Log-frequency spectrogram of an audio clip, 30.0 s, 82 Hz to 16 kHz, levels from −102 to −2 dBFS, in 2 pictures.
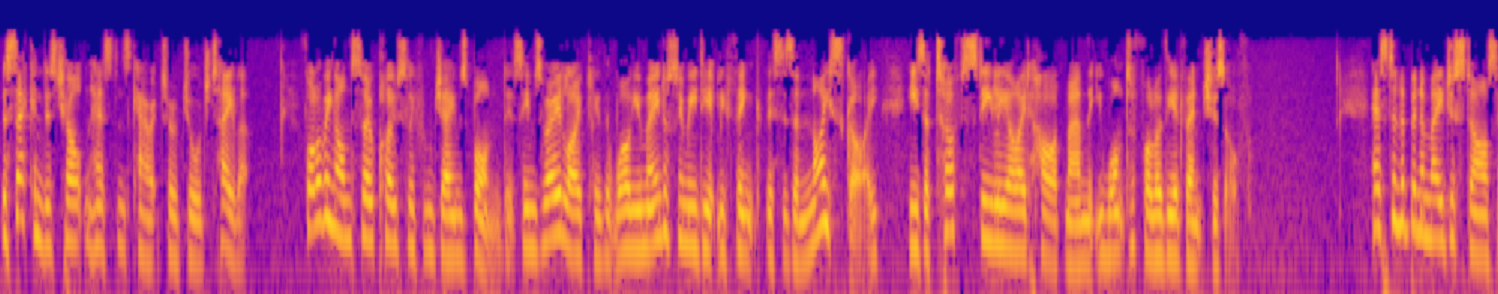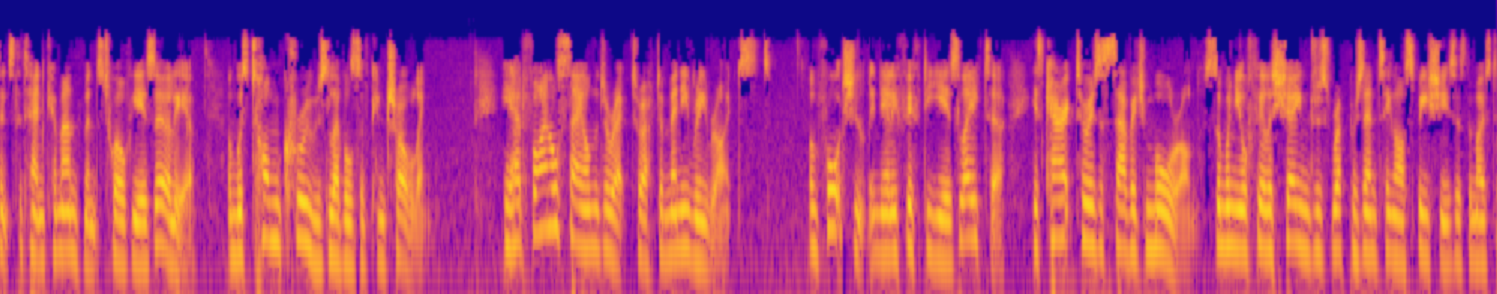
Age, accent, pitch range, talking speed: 40-59, British, 170-210 Hz, 195 wpm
